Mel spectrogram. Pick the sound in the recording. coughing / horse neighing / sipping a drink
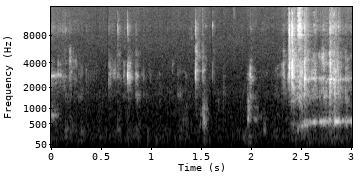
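sipping a drink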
